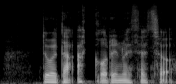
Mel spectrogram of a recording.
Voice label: "agor", Welsh

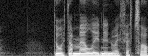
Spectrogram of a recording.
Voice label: "melyn" Welsh

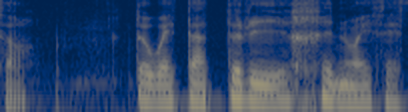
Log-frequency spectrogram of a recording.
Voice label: "drych", Welsh

